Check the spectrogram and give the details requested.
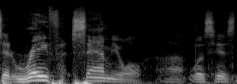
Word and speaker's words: Ralph: was pronounced English have problems with pronunciation they pronounce it Rafe Samuel uh was his name but he it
